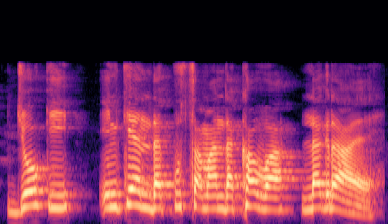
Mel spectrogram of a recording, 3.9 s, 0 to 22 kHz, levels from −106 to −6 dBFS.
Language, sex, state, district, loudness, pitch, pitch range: Hindi, male, Uttar Pradesh, Saharanpur, -16 LUFS, 210 Hz, 195-225 Hz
